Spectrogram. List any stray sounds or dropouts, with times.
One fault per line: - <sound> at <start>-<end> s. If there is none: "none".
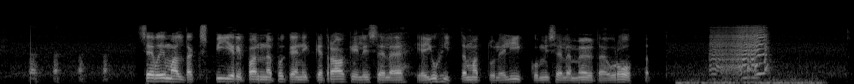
- laugh at 0.3-1.2 s
- squeak at 6.8-8.3 s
